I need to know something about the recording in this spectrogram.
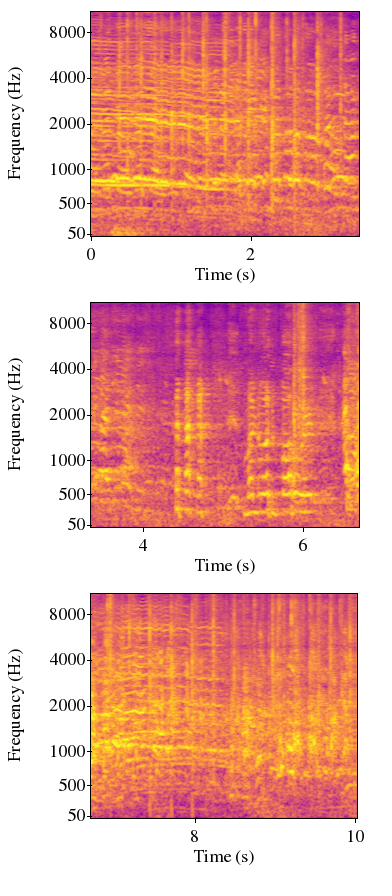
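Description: Young women laugh and chatter excitedly close by.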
